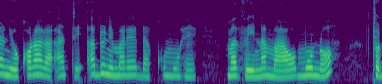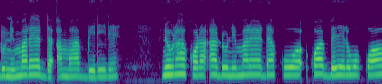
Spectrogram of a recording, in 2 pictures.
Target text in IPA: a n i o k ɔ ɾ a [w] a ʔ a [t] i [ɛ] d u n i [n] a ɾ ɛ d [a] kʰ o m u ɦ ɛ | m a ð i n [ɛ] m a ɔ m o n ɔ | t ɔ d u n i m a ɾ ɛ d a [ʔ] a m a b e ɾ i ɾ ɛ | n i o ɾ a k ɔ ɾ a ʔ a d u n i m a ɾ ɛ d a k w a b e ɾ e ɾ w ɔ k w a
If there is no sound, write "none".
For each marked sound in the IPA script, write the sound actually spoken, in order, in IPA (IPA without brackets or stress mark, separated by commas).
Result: ɣ, t, a, m, a, a, ʔ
